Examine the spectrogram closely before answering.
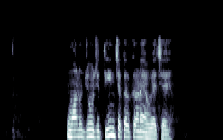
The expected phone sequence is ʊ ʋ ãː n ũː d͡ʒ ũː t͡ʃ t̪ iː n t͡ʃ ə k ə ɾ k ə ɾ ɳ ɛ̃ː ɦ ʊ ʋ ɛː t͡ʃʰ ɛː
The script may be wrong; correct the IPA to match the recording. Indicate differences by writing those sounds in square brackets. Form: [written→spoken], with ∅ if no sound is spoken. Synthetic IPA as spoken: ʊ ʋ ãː n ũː d͡ʒ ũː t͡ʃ t̪ iː n t͡ʃ ə k ə ɾ k ə ɾ ɳ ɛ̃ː ɦ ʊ ʋ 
